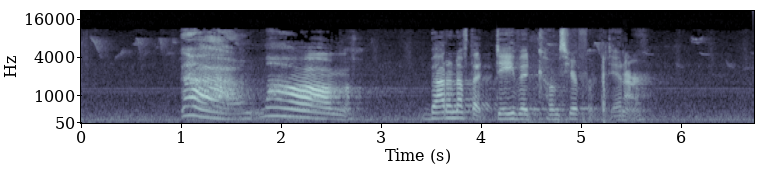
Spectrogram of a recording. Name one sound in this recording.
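A young woman speaks with exasperation, close by.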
